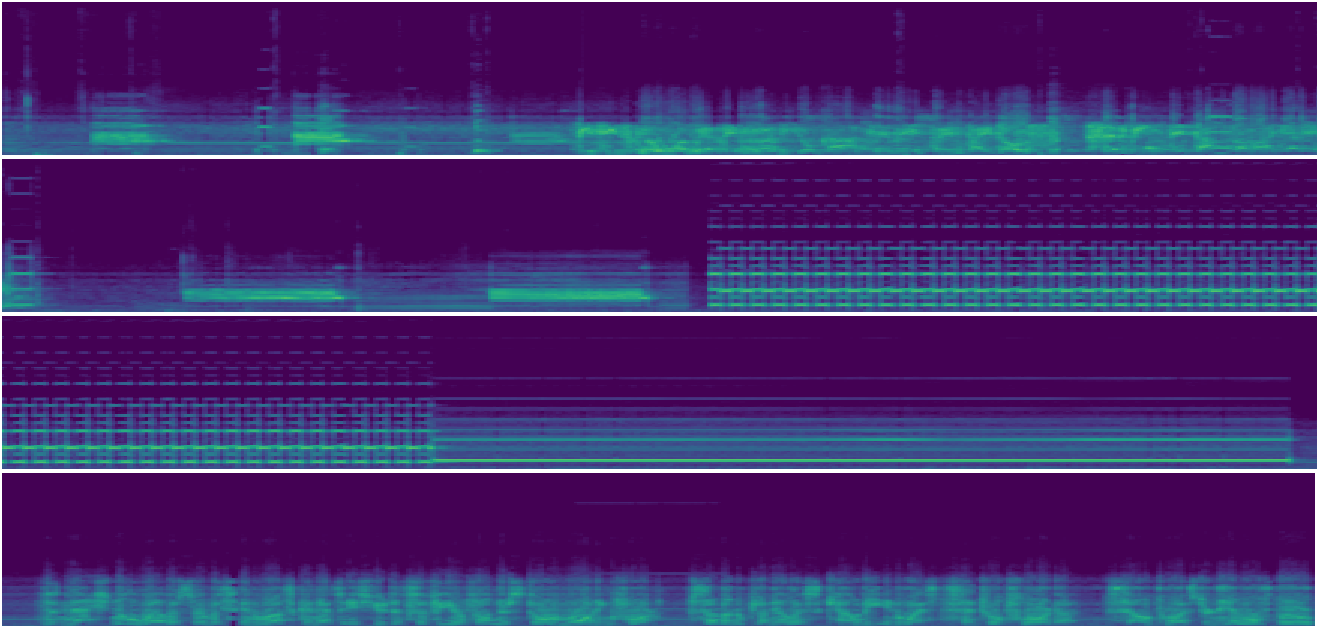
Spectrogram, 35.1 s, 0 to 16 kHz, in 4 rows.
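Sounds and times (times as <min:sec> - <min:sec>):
steady warning alarm tone: 0:00.6 - 0:09.2, 0:10.0 - 0:26.5.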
